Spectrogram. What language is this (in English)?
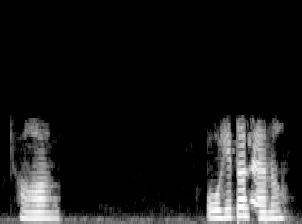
Punjabi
